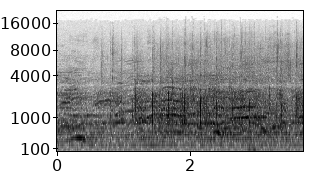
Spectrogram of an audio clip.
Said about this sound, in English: I don't know why she's clapping. She hates leftovers.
